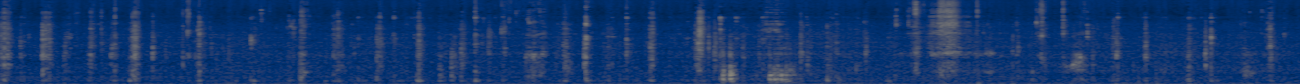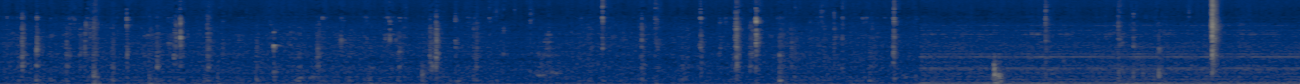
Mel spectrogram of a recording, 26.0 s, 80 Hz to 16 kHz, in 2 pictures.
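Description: Close-up eating sounds: chewing on spicy whelk noodles, with many small clicks of chopsticks and a spoon against a ceramic bowl, and a few louder mouth sounds around seven to ten seconds in. About 22 seconds in, the sound changes suddenly to a steady low hum.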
